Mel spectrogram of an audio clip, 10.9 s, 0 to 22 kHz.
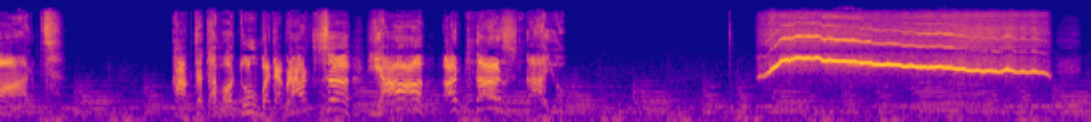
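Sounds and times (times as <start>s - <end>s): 
speech: 0.0s - 0.8s, 1.8s - 5.8s, 7.6s - 8.0s
loud sustained human whistle sliding downward in pitch: 7.6s - 10.6s.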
